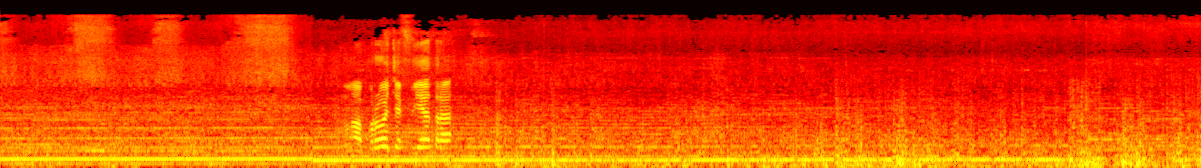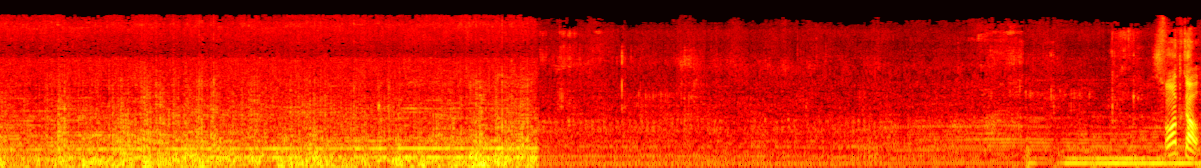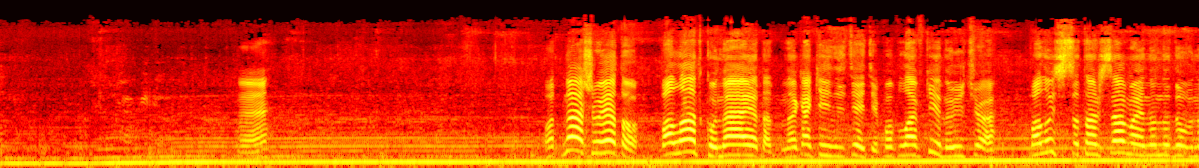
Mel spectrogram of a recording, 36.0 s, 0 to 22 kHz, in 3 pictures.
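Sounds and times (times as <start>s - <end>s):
rushing water: 0.0s - 23.6s
low hum: 0.0s - 36.0s
outboard motor: 0.0s - 36.0s
wind: 0.0s - 36.0s.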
